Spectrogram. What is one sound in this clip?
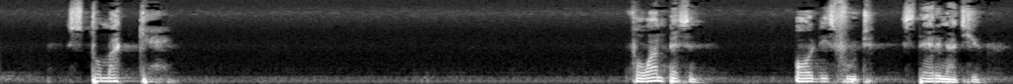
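A man speaks calmly and clearly into a microphone, in short phrases with pauses.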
